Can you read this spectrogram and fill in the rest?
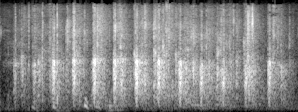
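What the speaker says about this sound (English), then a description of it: "let's give them a round of applause as well" An audience at an academic conference session applauds steadily, many hands clapping in a dense, even burst that carries on for a few seconds.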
